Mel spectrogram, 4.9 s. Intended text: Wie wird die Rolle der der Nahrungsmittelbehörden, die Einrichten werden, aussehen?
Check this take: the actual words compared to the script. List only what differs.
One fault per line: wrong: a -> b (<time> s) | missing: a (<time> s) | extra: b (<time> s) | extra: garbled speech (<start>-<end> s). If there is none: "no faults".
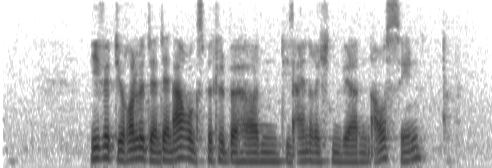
no faults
